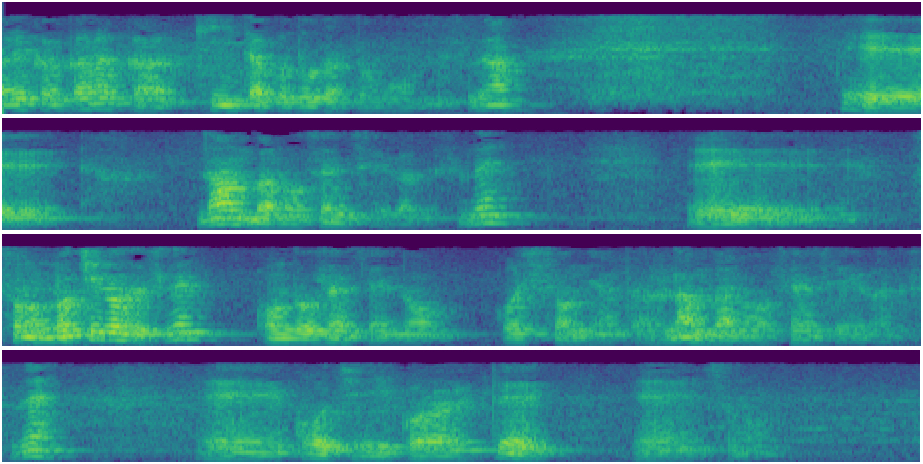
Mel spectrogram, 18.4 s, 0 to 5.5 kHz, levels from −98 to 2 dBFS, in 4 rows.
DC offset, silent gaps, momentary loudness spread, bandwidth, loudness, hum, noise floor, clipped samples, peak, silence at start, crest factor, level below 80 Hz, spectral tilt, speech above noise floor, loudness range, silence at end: under 0.1%; none; 21 LU; 4 kHz; -24 LUFS; none; -46 dBFS; under 0.1%; -2 dBFS; 0 s; 24 dB; -64 dBFS; -10 dB/octave; 22 dB; 5 LU; 0 s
